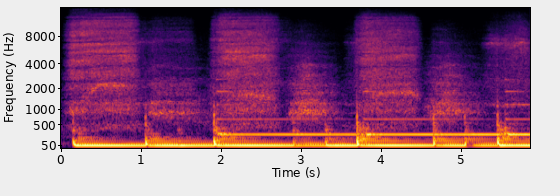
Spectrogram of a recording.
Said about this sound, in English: deep inhale. Exhale all the breath out.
